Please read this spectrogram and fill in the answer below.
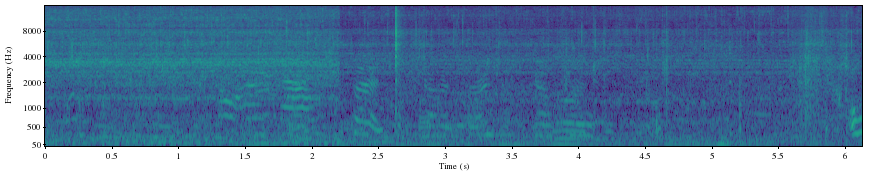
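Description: Water running from a park drinking fountain into bottles held under the spout, a steady hiss that stops abruptly about two seconds in. Voices of people chatting around the fountain can be heard, and there is a single click shortly after the water stops.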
